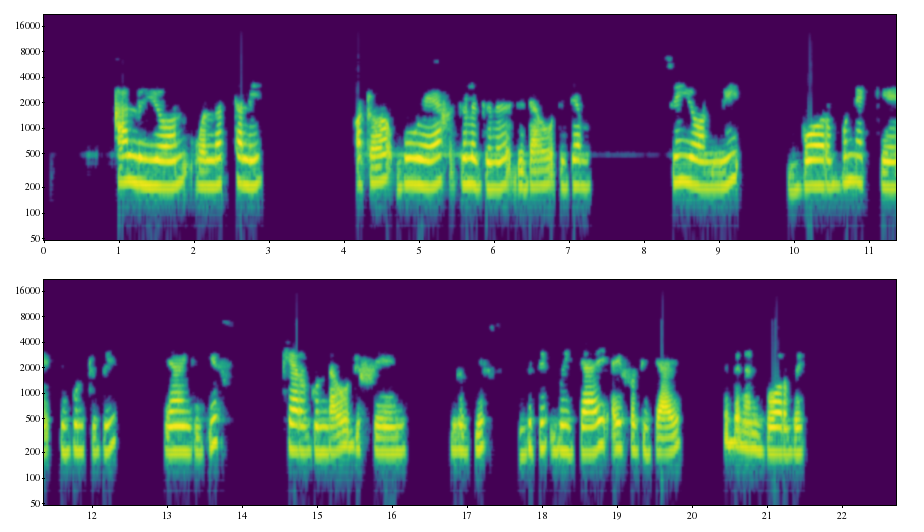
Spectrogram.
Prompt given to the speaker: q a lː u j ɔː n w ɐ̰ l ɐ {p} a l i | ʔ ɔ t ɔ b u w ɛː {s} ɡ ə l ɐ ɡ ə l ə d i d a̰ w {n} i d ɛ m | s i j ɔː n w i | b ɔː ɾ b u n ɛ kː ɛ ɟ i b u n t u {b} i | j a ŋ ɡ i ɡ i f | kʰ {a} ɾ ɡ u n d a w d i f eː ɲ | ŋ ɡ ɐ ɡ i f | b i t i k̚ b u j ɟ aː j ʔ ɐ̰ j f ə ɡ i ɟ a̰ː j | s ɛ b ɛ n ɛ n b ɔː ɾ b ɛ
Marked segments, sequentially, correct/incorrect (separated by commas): incorrect, incorrect, incorrect, correct, incorrect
